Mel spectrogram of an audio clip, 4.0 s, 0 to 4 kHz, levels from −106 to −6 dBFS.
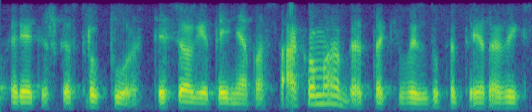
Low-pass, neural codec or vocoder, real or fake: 3.6 kHz; none; real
